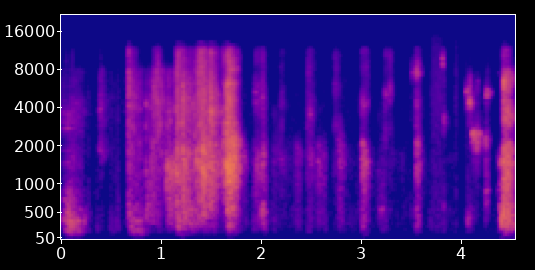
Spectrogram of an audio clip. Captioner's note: audience applauding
